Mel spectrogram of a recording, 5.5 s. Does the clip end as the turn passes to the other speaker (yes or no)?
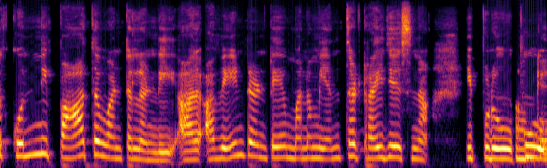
no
